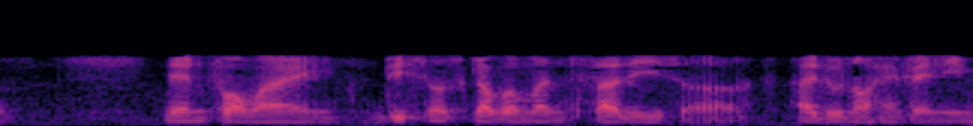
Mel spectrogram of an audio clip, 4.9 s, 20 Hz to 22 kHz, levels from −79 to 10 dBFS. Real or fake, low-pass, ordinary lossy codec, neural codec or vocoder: real; 3.6 kHz; MP3, 16 kbps; none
